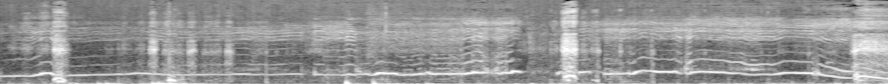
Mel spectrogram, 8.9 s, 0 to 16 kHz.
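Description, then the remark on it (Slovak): On the Európa 2 morning radio show, a voice imitates a mosquito with a steady, nasal, high-pitched whine that drones on for about nine seconds, wavering slightly in pitch and broken by a few quick breaths or clicks. “je to skrytý talent, vie napodobniť zvuk komára a je rovnako inak otravný a intenzívny ako komár.”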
